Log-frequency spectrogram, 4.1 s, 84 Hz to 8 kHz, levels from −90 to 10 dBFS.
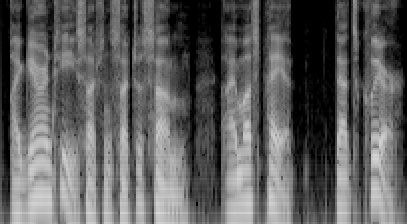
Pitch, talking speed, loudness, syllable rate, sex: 100 Hz, 175 wpm, -17 LUFS, 4.8 syllables/s, male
